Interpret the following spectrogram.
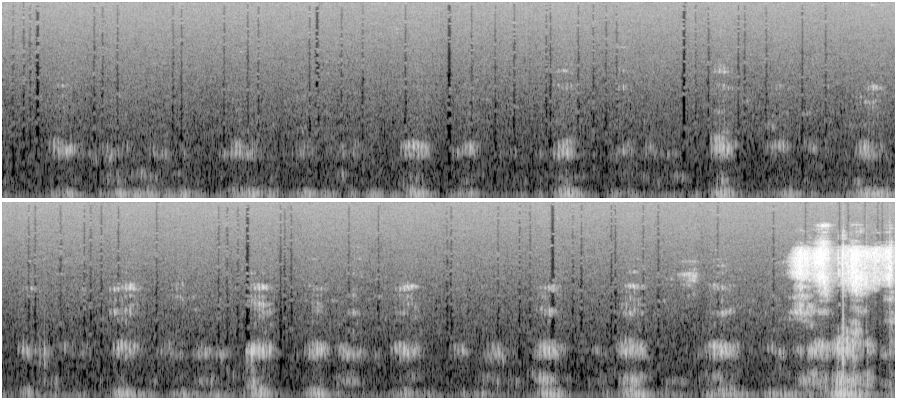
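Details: Tired cat lying on a wooden desk on a very hot day, too hot to sleep, breathing hard and fast while purring: soft low rumbling pulses repeat steadily, roughly three or four a second, with a brief hiss near the end.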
